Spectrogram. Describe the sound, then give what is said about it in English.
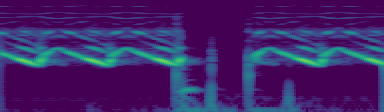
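A siren alarm sound effect wails in quick, repeating falling sweeps, loud and piercing, cutting out briefly in the middle with a few clicks before resuming. No one speaks. “Get your alarm ready.”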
